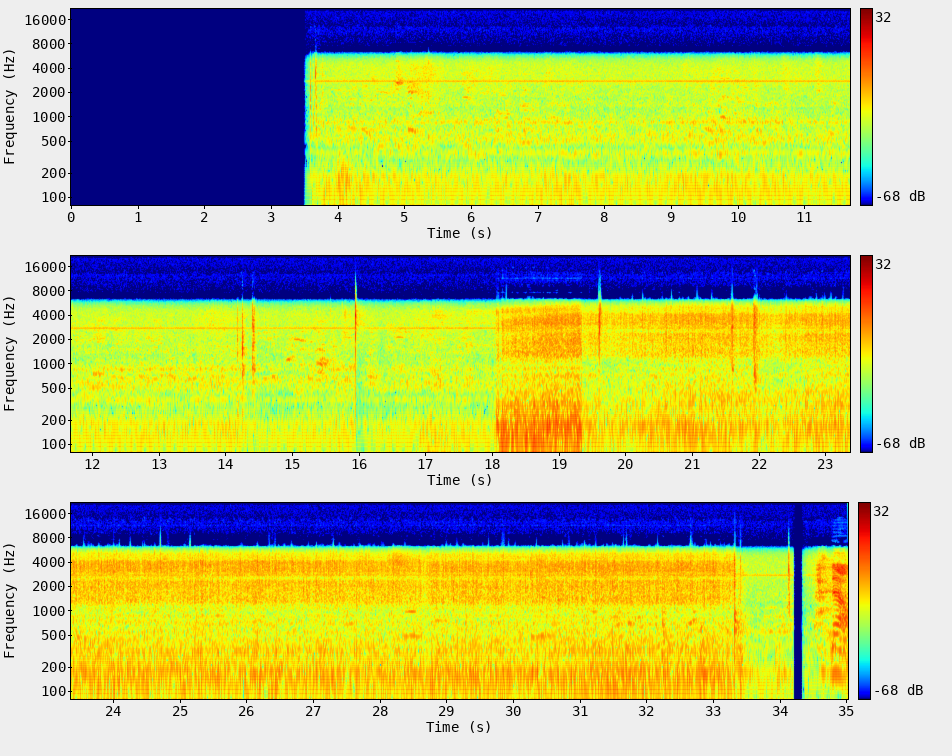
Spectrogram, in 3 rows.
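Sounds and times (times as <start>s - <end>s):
gas flame hissing: 17.0s - 33.6s.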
